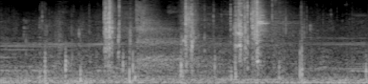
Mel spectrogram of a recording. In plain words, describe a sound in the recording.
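A gun clicks and clatters as it is reloaded.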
